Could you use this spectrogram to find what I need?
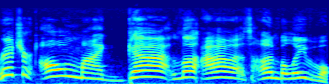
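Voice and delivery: mock very high, animated, thrilled, excited shouting. Retelling a woman running in waving her phone: imitating someone yelling excitedly. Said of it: "She's yelling".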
